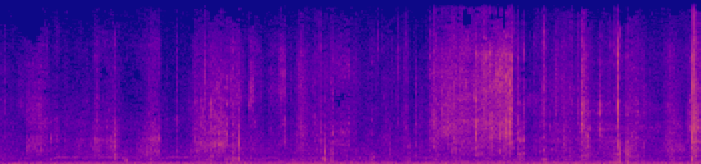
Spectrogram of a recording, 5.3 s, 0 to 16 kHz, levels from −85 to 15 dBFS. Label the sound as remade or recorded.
recorded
